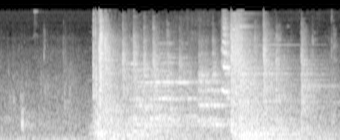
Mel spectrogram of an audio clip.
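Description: A metal hatch clanks open.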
